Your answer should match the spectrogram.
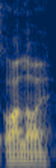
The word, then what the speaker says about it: Orloj: How do you pronounce this? Orloj.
